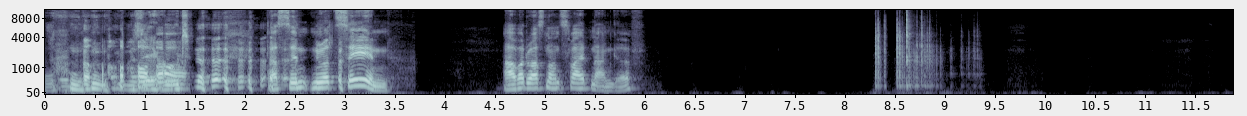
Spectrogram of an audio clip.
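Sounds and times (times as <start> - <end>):
laughter: 0.0 - 3.3
speech: 0.0 - 3.6, 4.6 - 6.0
dice tumbling across a tabletop during a tabletop role-playing game: 8.3 - 9.5.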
